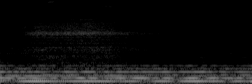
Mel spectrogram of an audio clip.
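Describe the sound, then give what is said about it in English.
A deep breath drawn in, a single airy rush lasting about a second over a steady, low humming drone. “Breathe in deeply.”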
